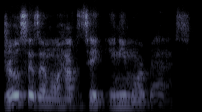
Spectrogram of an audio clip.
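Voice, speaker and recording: A man's voice: on the high side, big pitch swings, quick pace, warm tone. A young man playing an eager, bossy, imaginative little girl in a radio play, with earnest impatience. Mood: earnest, excited. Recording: dull lo-fi audio.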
